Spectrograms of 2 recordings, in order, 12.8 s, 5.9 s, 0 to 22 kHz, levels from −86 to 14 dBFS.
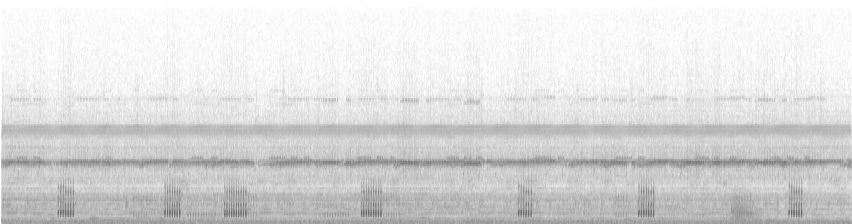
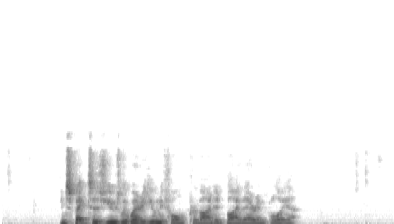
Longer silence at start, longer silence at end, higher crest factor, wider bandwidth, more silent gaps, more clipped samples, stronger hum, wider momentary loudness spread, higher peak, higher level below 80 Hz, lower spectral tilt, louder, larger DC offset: second, 0 s vs 0.9 s; second, 0 s vs 1.5 s; about the same, 20 dB vs 18 dB; first, over 20 kHz vs 7.6 kHz; neither; neither; neither; about the same, 7 LU vs 9 LU; second, -16 dBFS vs -8 dBFS; about the same, -56 dBFS vs -58 dBFS; second, -1.5 dB/octave vs -7 dB/octave; second, -35 LUFS vs -23 LUFS; neither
